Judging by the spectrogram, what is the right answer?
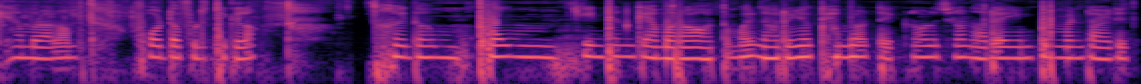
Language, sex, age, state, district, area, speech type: Tamil, female, 18-30, Tamil Nadu, Mayiladuthurai, urban, spontaneous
